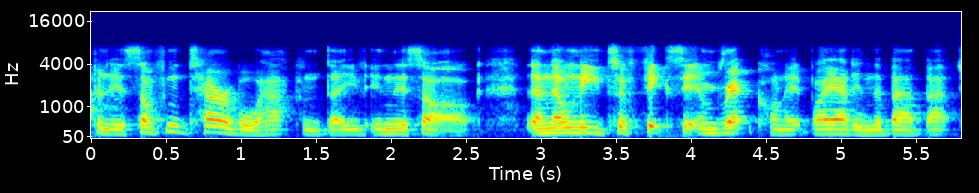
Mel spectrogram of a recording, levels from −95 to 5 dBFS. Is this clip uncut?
no; 1 cut; at 1.8 s

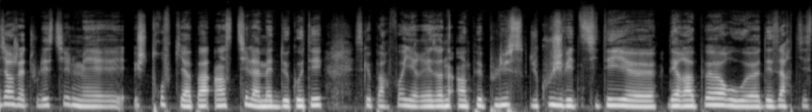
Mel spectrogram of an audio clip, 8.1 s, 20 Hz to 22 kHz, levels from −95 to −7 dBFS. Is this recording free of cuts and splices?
no; 3 cuts; at 3.6 s, 5.3 s, 6.6 s

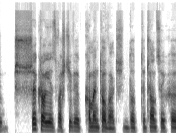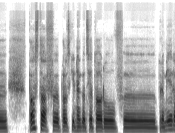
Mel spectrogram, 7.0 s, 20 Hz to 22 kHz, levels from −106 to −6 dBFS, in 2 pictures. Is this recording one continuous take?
no; 2 cuts; at 1.6 s, 4.1 s

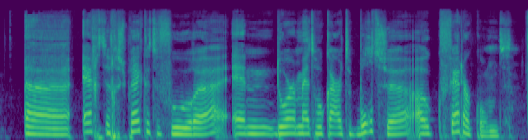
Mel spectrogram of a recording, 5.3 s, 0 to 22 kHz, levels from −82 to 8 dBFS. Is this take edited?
no; 0 cuts

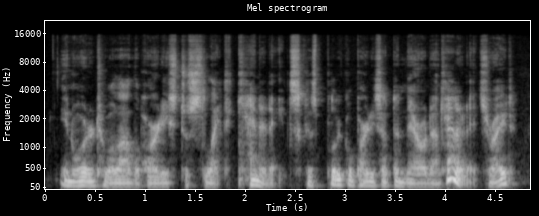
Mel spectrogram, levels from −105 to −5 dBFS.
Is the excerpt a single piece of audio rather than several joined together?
no; 2 cuts; at 1.0 s, 3.9 s

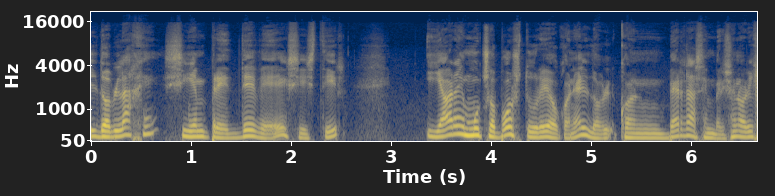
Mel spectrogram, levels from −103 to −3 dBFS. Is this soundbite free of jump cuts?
yes; 0 cuts

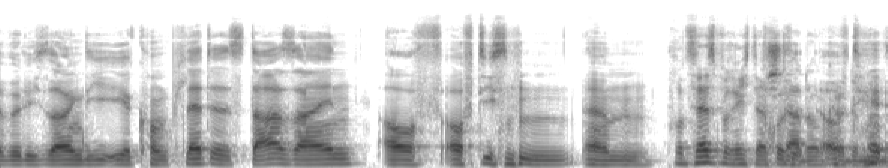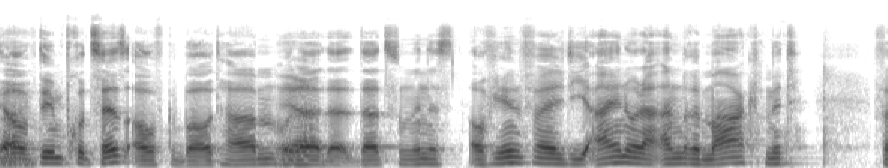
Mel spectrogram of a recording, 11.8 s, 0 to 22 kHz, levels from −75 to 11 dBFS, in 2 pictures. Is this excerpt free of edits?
no; 2 cuts; at 2.4 s, 9.0 s

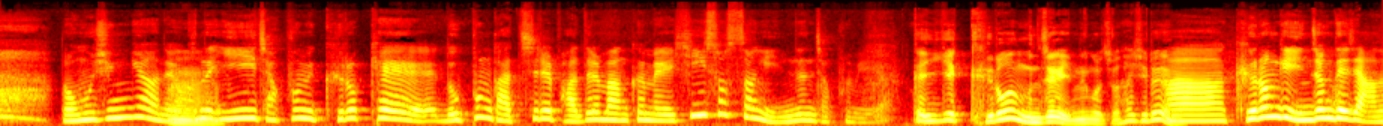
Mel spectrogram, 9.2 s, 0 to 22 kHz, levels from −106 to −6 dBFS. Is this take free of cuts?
yes; 0 cuts

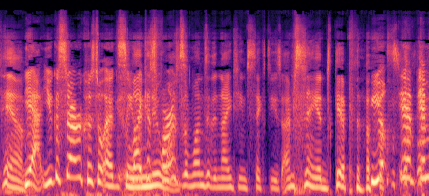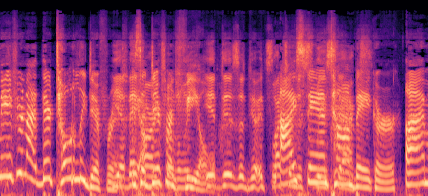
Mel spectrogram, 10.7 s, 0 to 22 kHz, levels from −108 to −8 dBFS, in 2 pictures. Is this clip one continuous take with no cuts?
no; 4 cuts; at 4.1 s, 4.8 s, 8.4 s, 8.8 s

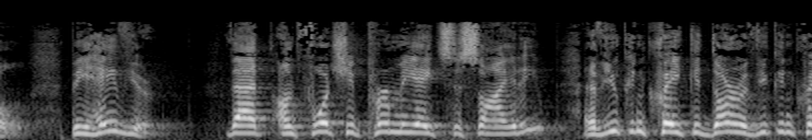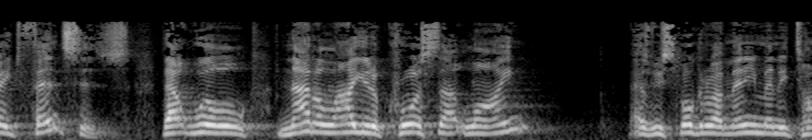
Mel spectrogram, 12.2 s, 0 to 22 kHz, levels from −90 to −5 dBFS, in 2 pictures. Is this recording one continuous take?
yes; 0 cuts

